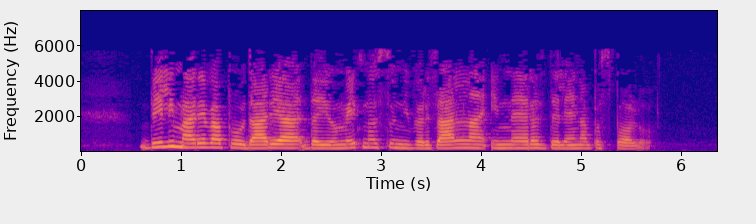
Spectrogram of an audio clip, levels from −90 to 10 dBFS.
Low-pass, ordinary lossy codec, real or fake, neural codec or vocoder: 7.2 kHz; MP3, 24 kbps; real; none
